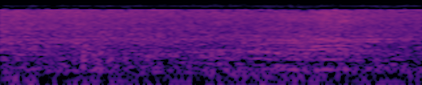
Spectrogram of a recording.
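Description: Near silence: faint steady background hiss, with a faint wavering hum in the second half.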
